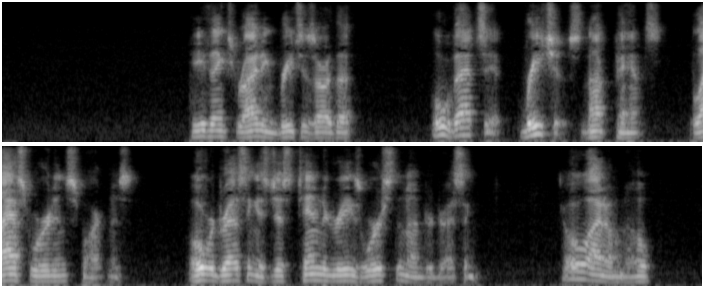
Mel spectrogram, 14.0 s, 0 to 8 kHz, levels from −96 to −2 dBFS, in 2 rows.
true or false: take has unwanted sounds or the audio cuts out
false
